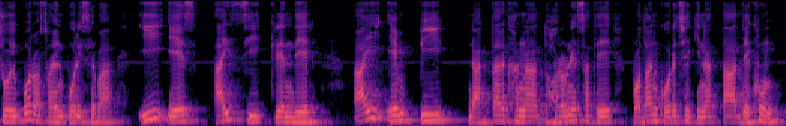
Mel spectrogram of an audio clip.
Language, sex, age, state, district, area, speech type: Bengali, male, 30-45, West Bengal, North 24 Parganas, rural, read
